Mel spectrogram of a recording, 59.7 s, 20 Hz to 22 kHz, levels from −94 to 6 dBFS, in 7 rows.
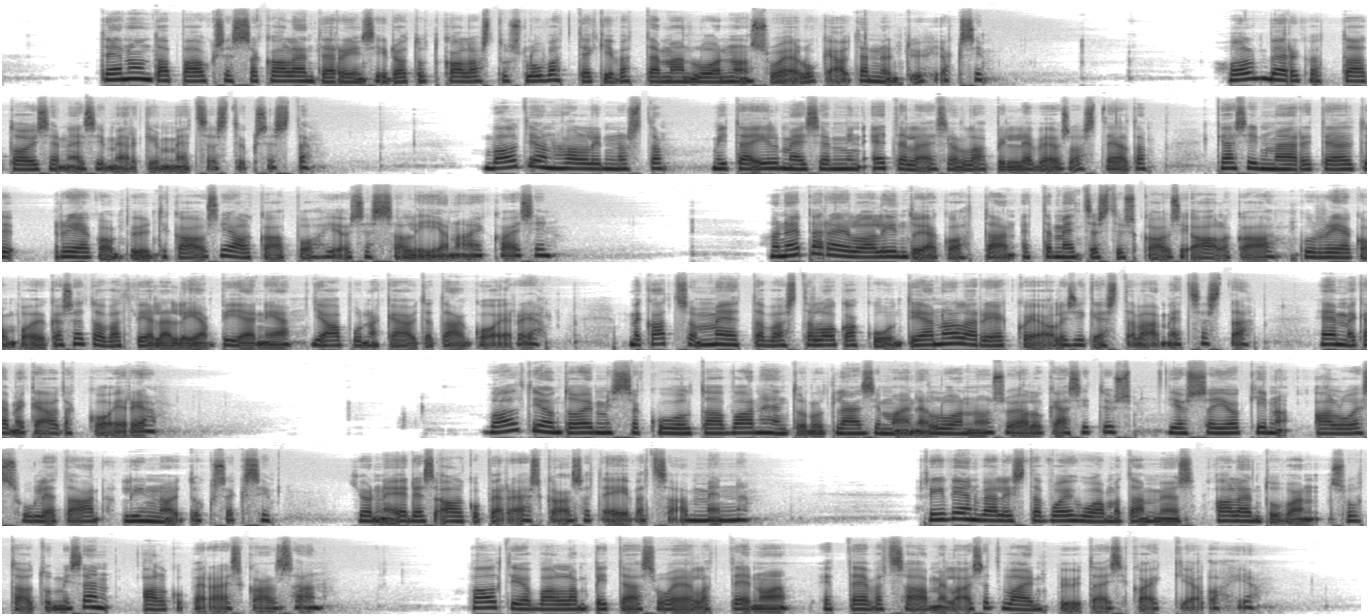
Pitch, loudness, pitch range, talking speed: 215 Hz, -16 LUFS, 195-250 Hz, 95 wpm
